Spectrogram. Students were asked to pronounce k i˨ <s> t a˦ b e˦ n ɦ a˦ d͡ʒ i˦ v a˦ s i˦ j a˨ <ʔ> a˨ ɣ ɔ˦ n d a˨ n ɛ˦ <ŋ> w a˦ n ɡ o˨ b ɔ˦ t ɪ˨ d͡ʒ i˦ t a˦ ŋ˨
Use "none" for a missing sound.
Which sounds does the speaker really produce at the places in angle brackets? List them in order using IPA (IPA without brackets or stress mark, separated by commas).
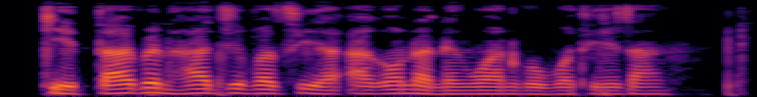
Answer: none, ʔ, ŋ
